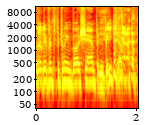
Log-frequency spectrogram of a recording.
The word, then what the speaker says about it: Beauchamp: But yeah, her name, any person with half a high school education who looked at that name on paper would pronounce it Beauchamp or Beauchamp. – Yes. – But she does say Beecham.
